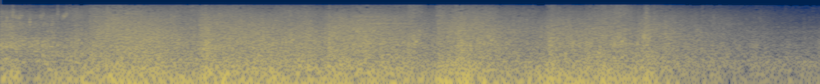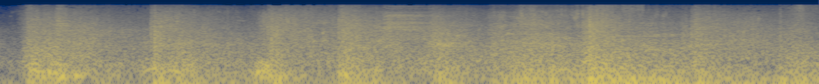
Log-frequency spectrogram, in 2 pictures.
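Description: Water splashes loudly as a huge creature strikes.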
